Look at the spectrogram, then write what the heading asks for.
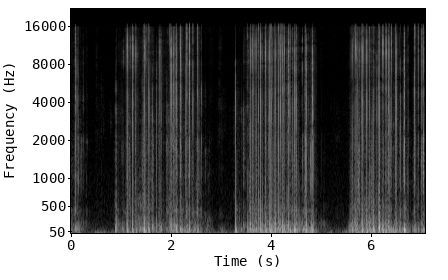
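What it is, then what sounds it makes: Plastic flying disc scratched and tapped. Long painted nails scratch and tap the top face and rim of a large, thin, translucent red plastic flying disc toy with raised nubs and a center dome, hollow and light, held in both hands. Bursts of rapid, dry, crisp scratching and clicking ticks with a hollow low thrum come in three stretches separated by short quiet pauses.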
